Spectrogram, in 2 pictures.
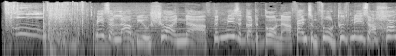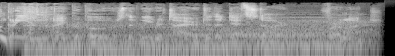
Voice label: Character

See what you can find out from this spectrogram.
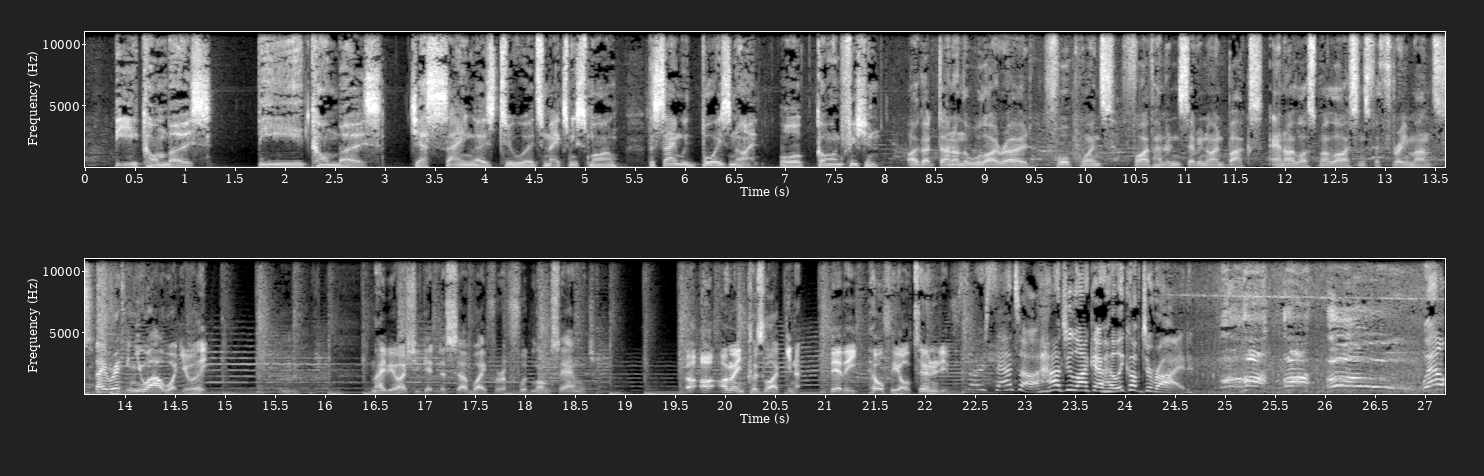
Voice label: voice acting

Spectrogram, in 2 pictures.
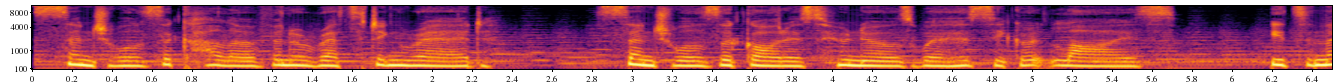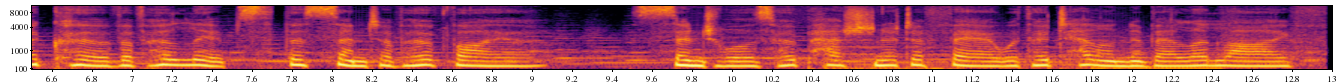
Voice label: Sensual

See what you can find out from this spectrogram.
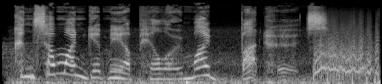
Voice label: Character; EM Voices

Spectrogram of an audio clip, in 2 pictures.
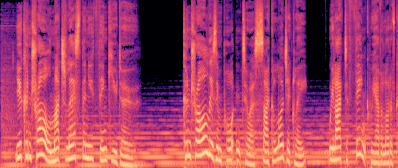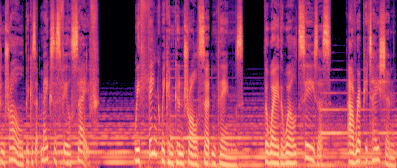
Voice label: Corporate

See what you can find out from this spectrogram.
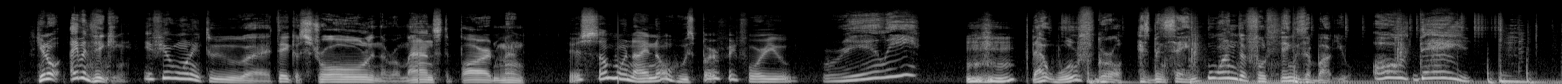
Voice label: animation

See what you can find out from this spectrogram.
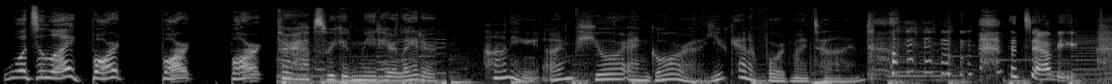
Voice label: Animation

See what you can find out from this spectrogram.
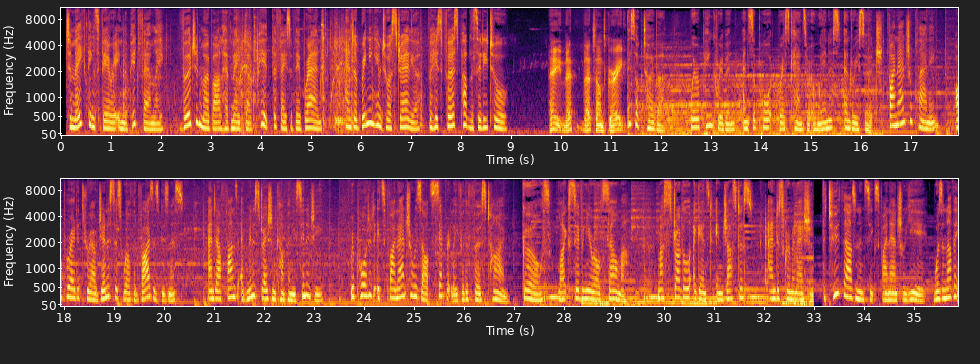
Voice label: corporate; EM Voices

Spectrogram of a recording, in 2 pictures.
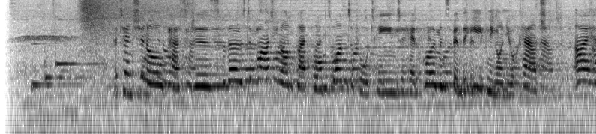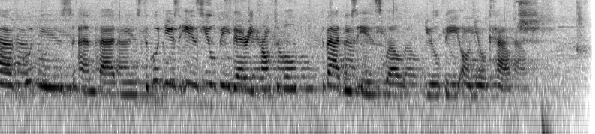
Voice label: TRAIN ANNOUNCEMENT

